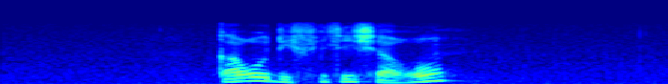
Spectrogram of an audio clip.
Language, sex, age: Northern Sotho, male, 25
